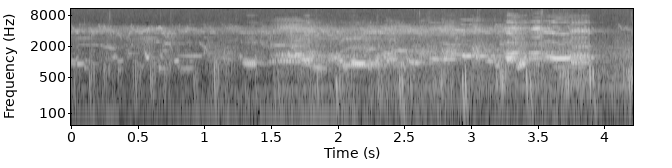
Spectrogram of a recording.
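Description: Harness pacer's hoofbeats and the rattle of its sulky on a dirt track, a quick irregular clatter of knocks that grows louder after about a second and a half.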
